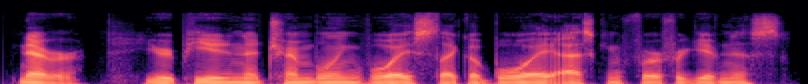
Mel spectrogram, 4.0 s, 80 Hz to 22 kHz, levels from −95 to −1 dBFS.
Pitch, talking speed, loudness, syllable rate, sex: 90 Hz, 195 wpm, -20 LUFS, 6.2 syllables/s, male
